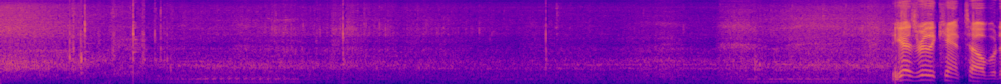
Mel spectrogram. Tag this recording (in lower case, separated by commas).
speech, vehicle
